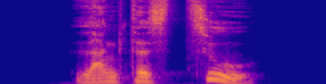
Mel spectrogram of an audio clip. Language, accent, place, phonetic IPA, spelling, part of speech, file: German, Germany, Berlin, [ˌlaŋtəst ˈt͡suː], langtest zu, verb, De-langtest zu.ogg
- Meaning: inflection of zulangen: 1. second-person singular preterite 2. second-person singular subjunctive II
